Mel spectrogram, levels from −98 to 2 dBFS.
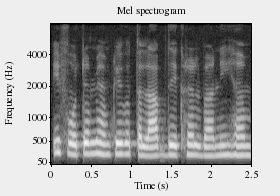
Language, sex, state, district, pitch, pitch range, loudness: Bhojpuri, female, Uttar Pradesh, Gorakhpur, 205 Hz, 200-225 Hz, -14 LUFS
